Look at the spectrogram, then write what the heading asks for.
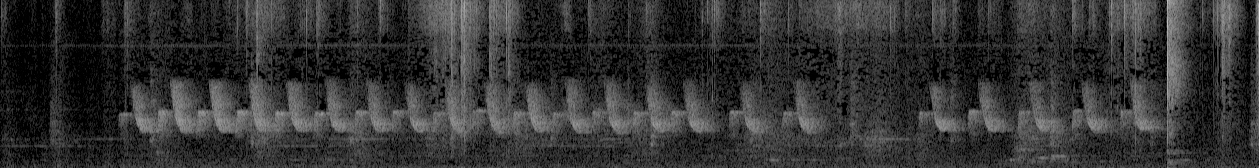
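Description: A bird calling in a fast run of short, high, falling notes, about three a second, breaking off briefly around eight seconds in and then going on. Faint rustling and clicking of plastic weaving wire under the calls, with one sharp click near the end.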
